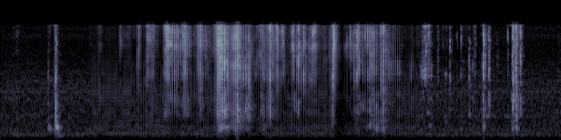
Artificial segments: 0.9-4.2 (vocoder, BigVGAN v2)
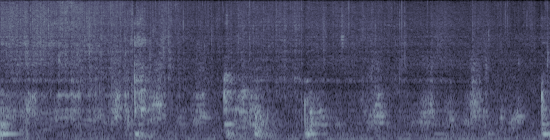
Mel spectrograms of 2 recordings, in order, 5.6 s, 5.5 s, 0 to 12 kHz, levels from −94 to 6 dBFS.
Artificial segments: 0.0-0.8 (codec, SNAC); 3.0-3.6; 4.0-4.7

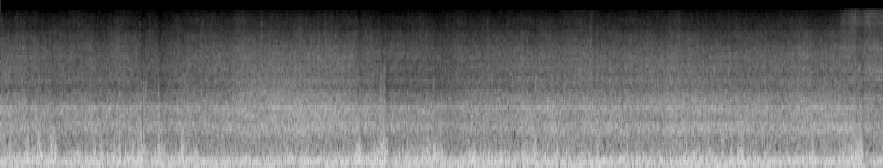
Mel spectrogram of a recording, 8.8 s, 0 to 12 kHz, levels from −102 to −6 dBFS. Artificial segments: none

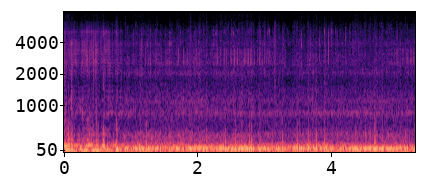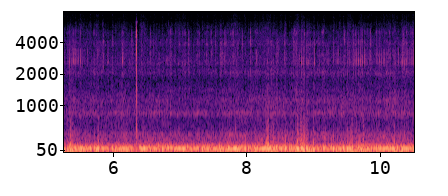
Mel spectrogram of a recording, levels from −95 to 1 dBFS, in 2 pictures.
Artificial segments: 0.0-0.9 (vocoder, BigVGAN v2)

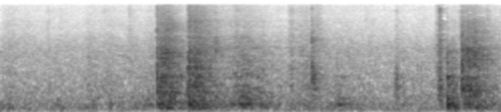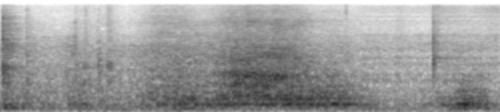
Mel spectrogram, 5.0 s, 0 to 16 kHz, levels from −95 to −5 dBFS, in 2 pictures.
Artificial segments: 4.3-5.0 (codec, SNAC)

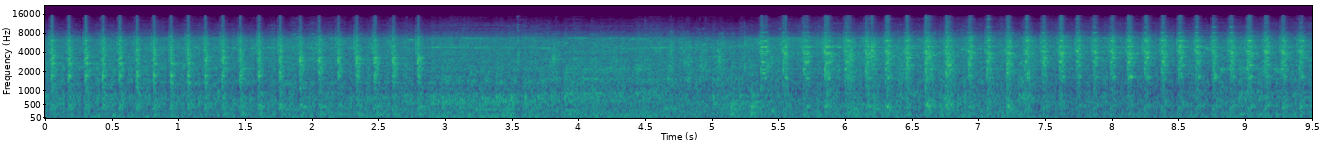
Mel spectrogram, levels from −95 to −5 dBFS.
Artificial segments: none

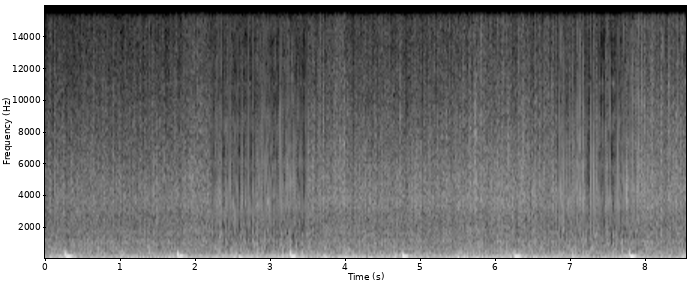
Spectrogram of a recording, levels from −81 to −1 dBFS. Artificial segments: 2.2-3.5 (vocoder, BigVGAN v2); 6.8-7.9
